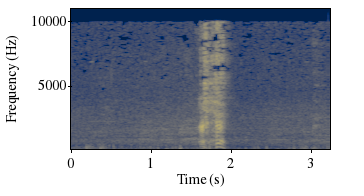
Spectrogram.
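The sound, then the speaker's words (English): A commentator sneezes once, short and sharp, during a live football game broadcast, standing clearly above a low, rumbling background hum. “Whoa, a little sneeze.”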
